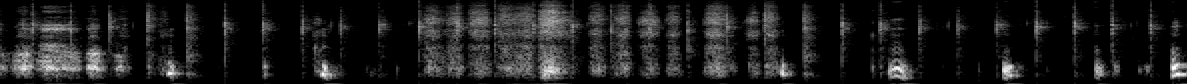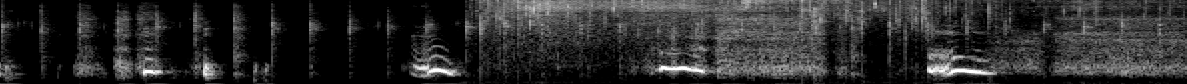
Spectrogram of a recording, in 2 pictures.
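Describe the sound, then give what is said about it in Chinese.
Loud popping and spraying water: many sharp, irregular pops over the first eight seconds, then a sudden, steady, loud hiss of spraying water that lasts to the end. “你听到很大的啪啪声，还有喷水声。”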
